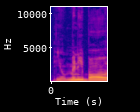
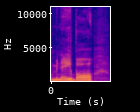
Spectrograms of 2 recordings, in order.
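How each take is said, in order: First: The first word sounds like English 'mini'. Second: The first word follows the French name's pronunciation. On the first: This is the common popular pronunciation. "is what a lot of people pronounce it as" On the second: This matches the inventor's French name. "it should technically be Minet ball"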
